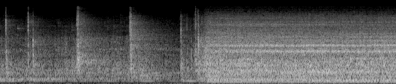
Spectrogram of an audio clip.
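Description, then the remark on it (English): A few sharp clicks and knocks, then a food processor motor kicks in with a steady, loud, high-pitched whir that keeps running to the end while it blends a dip sprinkled with cayenne. “And then food processor.”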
